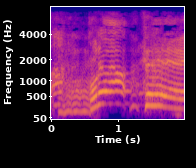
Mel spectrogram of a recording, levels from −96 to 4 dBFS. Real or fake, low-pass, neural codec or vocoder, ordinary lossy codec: fake; 7.2 kHz; codec, 24 kHz, 6 kbps, HILCodec; MP3, 32 kbps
